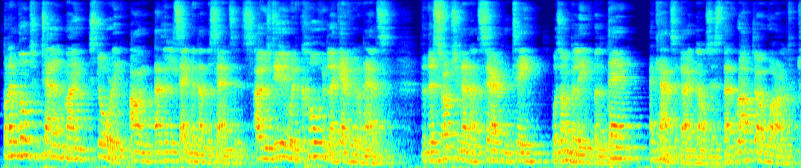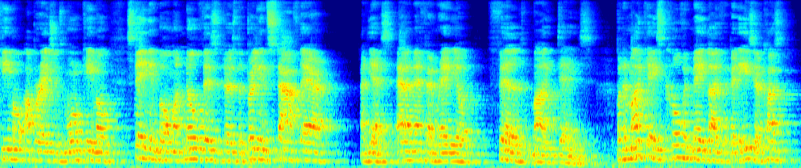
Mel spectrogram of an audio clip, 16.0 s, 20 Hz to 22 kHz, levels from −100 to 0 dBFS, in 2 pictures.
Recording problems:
off-mic speech; far
wrong speed and pitch; too fast and too high; 1.6 times normal speed
room echo; noticeable; dies away in 0.5 s

